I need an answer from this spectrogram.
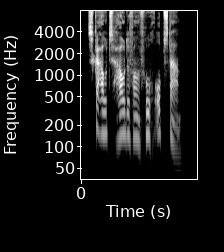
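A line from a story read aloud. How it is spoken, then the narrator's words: Whisper. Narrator (Dutch): fluisterde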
